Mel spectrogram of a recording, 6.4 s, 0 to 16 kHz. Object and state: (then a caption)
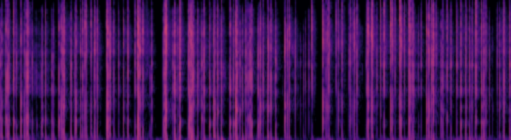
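Plastic container lid. Long nails tap quickly and hard on the face and rim of a round, hollow blue plastic container lid held in both hands. The result is a rapid, continuous stream of sharp, dry clicks and clacks with a hollow tone around 800 Hz, bright high-end crackle, and almost no ring after each tap.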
